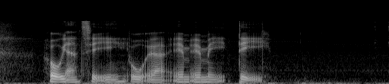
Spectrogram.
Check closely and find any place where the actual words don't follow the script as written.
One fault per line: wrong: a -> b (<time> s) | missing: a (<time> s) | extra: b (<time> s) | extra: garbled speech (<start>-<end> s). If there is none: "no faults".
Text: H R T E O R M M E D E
no faults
